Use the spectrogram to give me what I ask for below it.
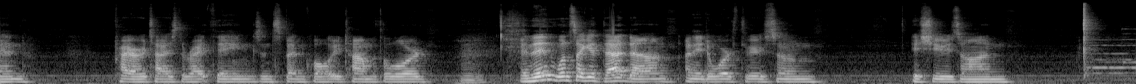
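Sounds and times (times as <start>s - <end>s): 
speech: 0.0s - 0.4s, 1.2s - 8.3s, 9.1s - 10.2s
mobile phone notification: 10.8s - 11.3s.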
